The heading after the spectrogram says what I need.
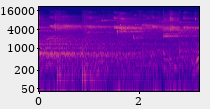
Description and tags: bote, fricció
Fricción zapatillas deporte
field-recording, friccion, zapatillas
